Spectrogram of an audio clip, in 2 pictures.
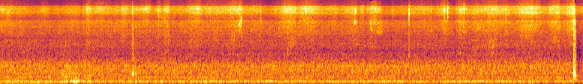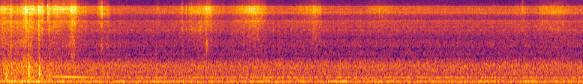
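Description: A car engine idling steadily. About halfway through there is a sharp click, then a steady hum sets in and the engine noise becomes a little quieter.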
